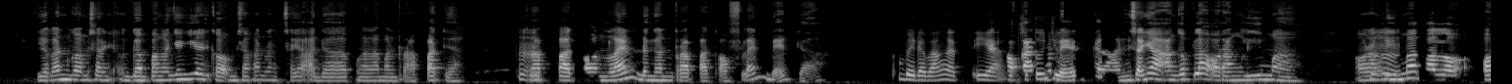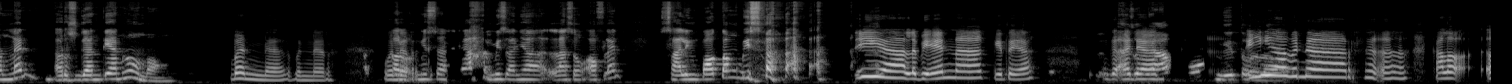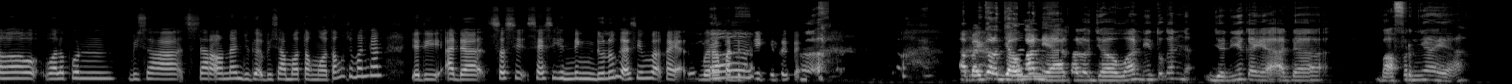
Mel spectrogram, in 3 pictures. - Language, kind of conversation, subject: Indonesian, unstructured, Bagaimana teknologi mengubah cara kita berkomunikasi dalam kehidupan sehari-hari?
- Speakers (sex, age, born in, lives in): female, 18-19, Indonesia, Indonesia; female, 45-49, Indonesia, Indonesia
- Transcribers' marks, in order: static; in English: "offline"; distorted speech; unintelligible speech; laughing while speaking: "misalnya"; in English: "offline"; laugh; other background noise; other noise; chuckle; in English: "buffer-nya"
